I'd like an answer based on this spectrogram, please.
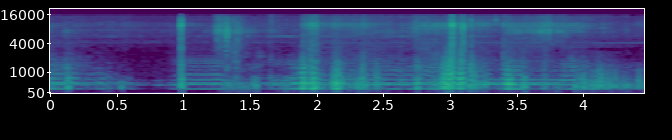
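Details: Dwarf honey bees attacking while grass was being cut; a steady low buzz from the swarm runs throughout, broken by sharp clicks and knocks.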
